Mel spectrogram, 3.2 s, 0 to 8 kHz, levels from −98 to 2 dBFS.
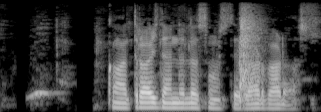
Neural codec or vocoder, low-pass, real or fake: none; 7.2 kHz; real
